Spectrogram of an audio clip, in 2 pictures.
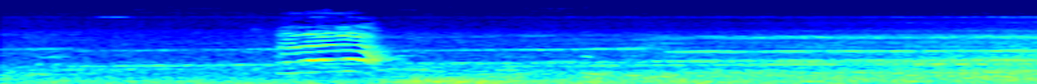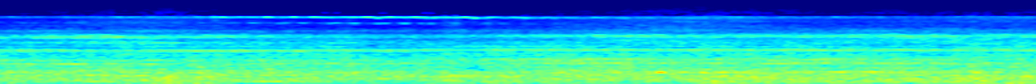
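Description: A tram rolls in along the rails, its rumble and whine growing louder.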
